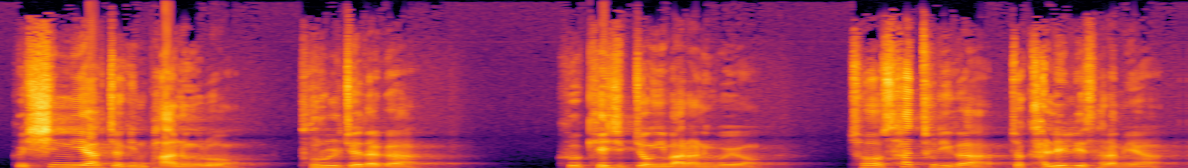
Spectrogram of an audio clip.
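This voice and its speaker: An older man preaching a sermon as a pastor, swinging between raised emphatic lines and low, quiet drops. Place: church sanctuary. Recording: long church reverb.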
